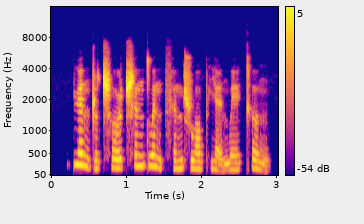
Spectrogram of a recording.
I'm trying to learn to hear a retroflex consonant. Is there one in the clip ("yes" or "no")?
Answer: yes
